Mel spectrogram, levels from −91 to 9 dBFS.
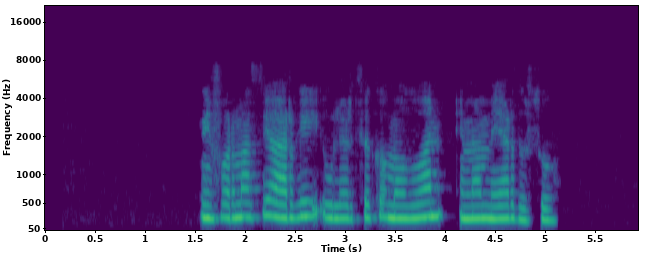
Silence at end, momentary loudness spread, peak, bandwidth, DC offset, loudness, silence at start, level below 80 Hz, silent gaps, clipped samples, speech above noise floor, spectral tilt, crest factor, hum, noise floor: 0.85 s; 9 LU; -12 dBFS; 4.8 kHz; under 0.1%; -28 LUFS; 1.55 s; -80 dBFS; none; under 0.1%; 58 dB; -9 dB/octave; 16 dB; none; -84 dBFS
